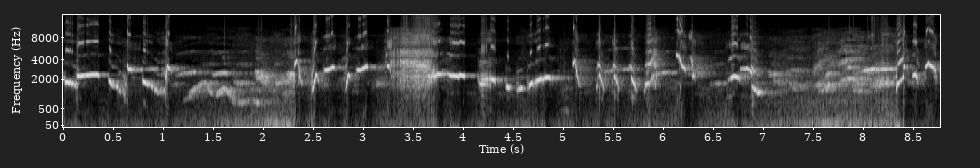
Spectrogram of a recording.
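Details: Kacer, the oriental magpie-robin, in rich varied song: looping whistled phrases that dip and rise, short clicking notes and a brief harsh, noisy stretch, delivered almost without pause.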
